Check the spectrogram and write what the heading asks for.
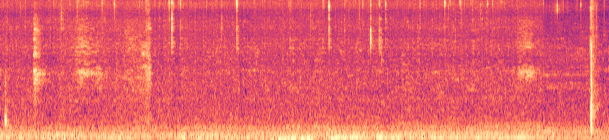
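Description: Thin stream of water splashing faintly onto sand and a plastic hose, with scattered light ticks and a sharp click near the end, over a low steady hum.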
